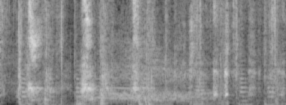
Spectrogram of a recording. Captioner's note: audience exclaims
